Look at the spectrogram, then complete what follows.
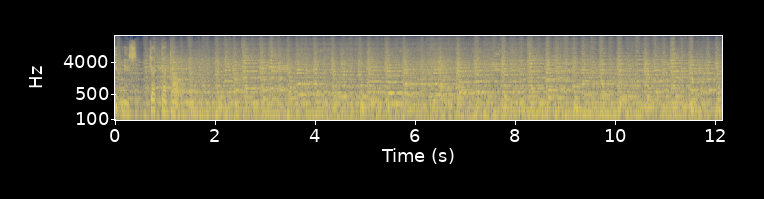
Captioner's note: sound of jeepneys and traffic, Music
